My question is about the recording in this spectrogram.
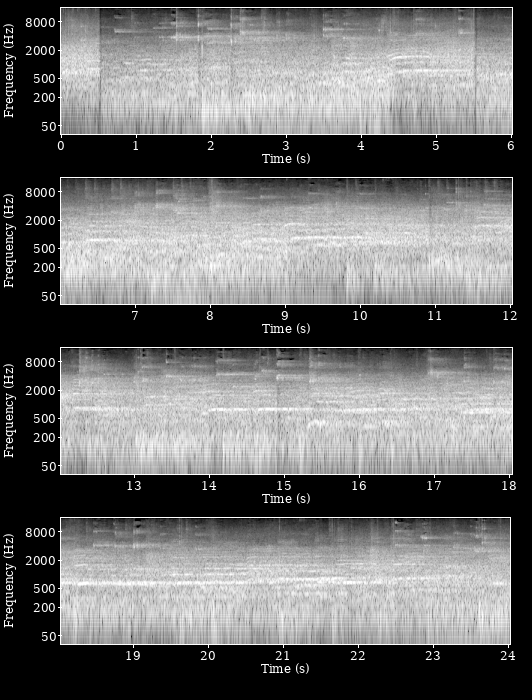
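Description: Live basketball game sound in a gym: many voices from the crowd and players echoing around the hall, with a basketball bouncing on the hardwood floor. There are abrupt jumps in the sound where clips are joined, about half a second and five seconds in.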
